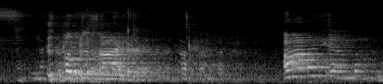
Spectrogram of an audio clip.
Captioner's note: laughter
